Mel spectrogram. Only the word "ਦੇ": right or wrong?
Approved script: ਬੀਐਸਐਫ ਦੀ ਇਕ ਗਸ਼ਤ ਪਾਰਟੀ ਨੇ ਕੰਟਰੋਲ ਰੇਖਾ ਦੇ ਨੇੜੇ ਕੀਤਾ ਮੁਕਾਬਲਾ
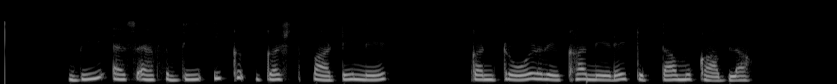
wrong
